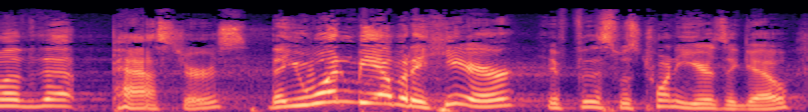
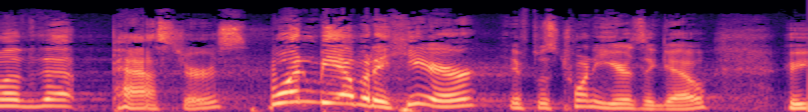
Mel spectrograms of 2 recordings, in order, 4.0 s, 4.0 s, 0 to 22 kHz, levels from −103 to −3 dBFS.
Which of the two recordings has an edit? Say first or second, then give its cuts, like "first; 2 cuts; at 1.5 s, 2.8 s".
second; 2 cuts; at 1.4 s, 2.7 s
